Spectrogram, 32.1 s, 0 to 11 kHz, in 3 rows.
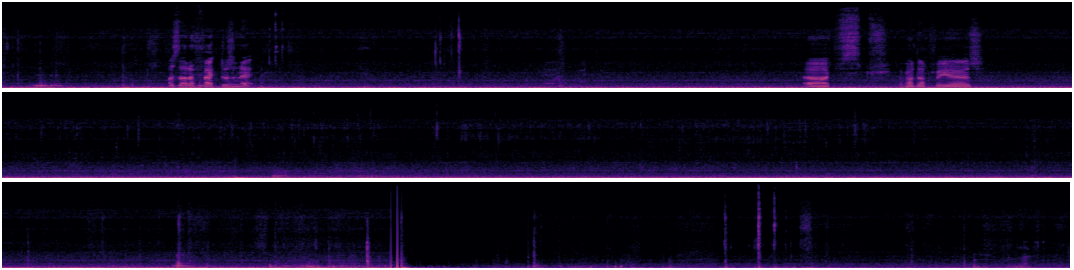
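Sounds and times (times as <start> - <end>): vehicle engine idling: 0.0 - 32.0.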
